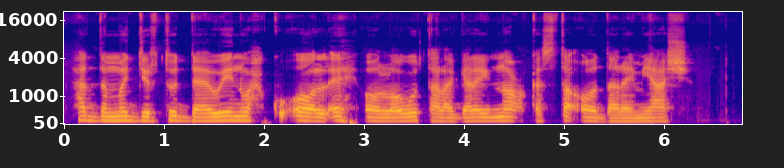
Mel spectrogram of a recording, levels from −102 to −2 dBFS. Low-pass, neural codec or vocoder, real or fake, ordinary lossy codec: none; none; real; none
